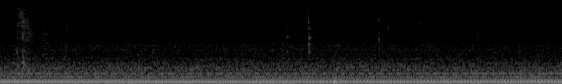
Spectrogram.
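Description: A steady low electrical hum with a few faint light clicks as a ladle serves khichuri from a steel pot onto a glass plate.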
